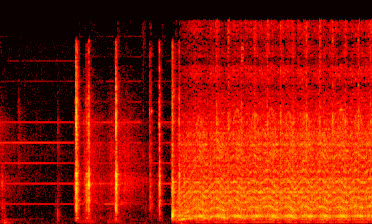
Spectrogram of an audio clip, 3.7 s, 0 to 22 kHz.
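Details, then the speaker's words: 2018 Range Rover Velar bought at auction, crank no-start after the battery died, with a weak battery and fuel rail around 3400: clicks, then uneven, lurching cranking cadence with no firing. Valve timing is incorrect. "You can hear it's not doesn't sound right. >> It doesn't sound right. Right. Yeah. Yeah. the the the cadence doesn't sound does not sound um doesn't sound consistent."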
